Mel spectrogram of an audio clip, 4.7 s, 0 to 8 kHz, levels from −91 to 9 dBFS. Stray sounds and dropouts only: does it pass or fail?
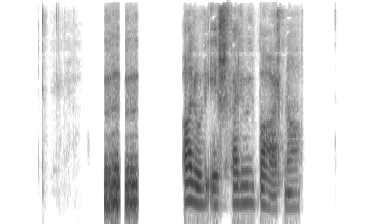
fail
